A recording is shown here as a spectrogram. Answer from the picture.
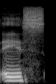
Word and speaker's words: Aos: Oh, Aois, AOS, and then that's Ace, means people, and then she, it's usually spelled SIDHE, but it's pronounced she.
